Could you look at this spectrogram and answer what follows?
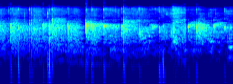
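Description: A school class applauds a student, a short burst of brisk clapping from a group of hands, close and fairly loud, lasting only a couple of seconds.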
